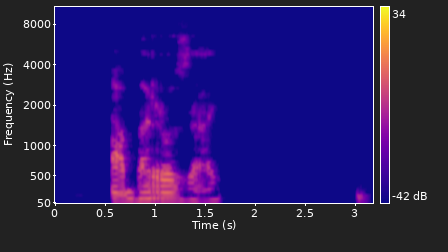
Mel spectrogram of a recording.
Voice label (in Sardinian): "Abbarrosai", sardu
